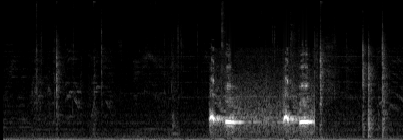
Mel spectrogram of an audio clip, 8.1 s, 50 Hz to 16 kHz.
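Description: Knife blade drawn along the edge of an Asus Fonepad 7 tablet to cut it open, giving two loud, squealing scraping strokes a little over a second apart. A couple of sharp clicks follow near the end.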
